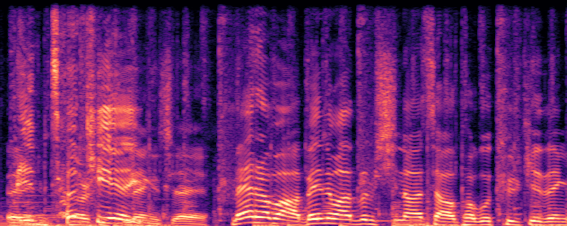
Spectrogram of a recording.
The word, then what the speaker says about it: merhaba: Merhaba.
